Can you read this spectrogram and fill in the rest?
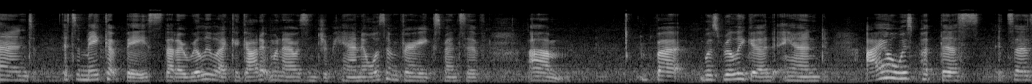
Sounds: Speech

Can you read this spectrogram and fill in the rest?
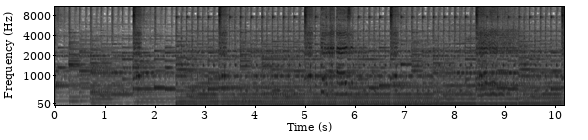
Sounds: Music, Dubstep

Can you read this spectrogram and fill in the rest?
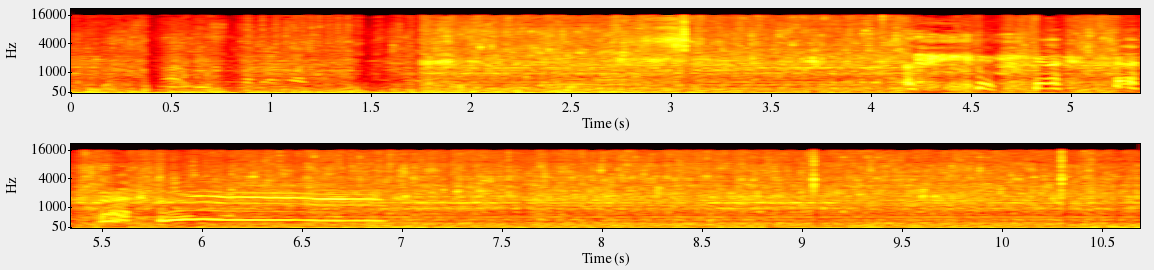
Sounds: Speech, Vehicle, Water vehicle, speedboat

